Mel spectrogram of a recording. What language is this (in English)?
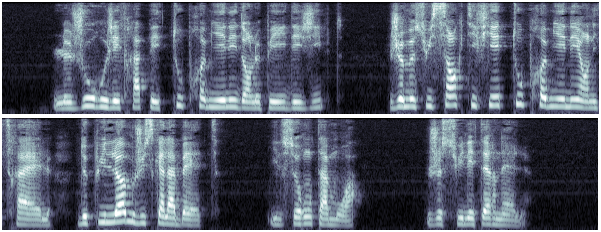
French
